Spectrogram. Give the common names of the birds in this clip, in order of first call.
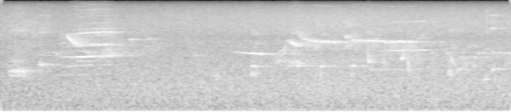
Iiwi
